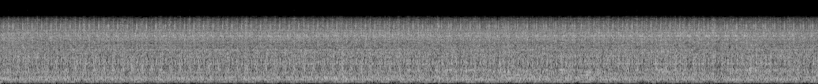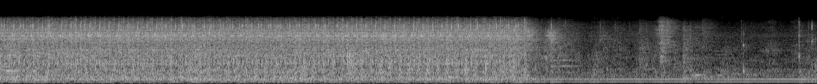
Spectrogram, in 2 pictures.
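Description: Dürkopp Adler 204-370 extra-heavy triple-feed sewing machine stitching thick webbing at a steady high speed. It stops about three seconds before the end, leaving a low steady hum and a few light clicks.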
